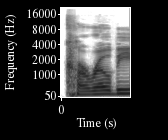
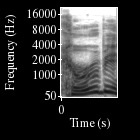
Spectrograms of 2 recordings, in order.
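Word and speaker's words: Kuroobi: No, I actually It's interesting that you think that is it Kurobi? Is that how you pronounce it? Kurubi. Yeah, Kurubi.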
